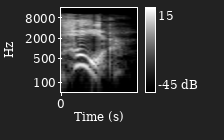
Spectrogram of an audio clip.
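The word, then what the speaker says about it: Haigha: His name is Heya." He pronounced it so as to rhyme with mayor.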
